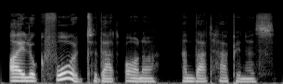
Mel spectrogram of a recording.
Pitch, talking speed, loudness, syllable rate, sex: 155 Hz, 190 wpm, -18 LUFS, 5.5 syllables/s, female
